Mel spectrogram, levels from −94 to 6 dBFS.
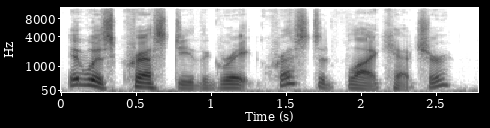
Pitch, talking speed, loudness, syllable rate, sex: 135 Hz, 150 wpm, -21 LUFS, 4.4 syllables/s, male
